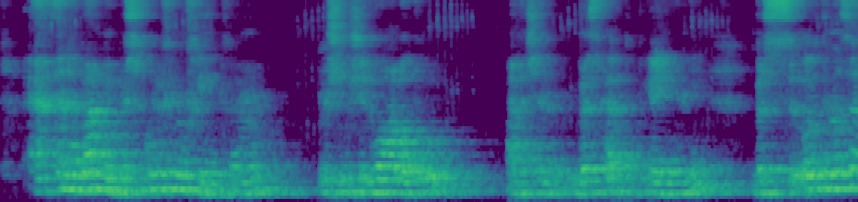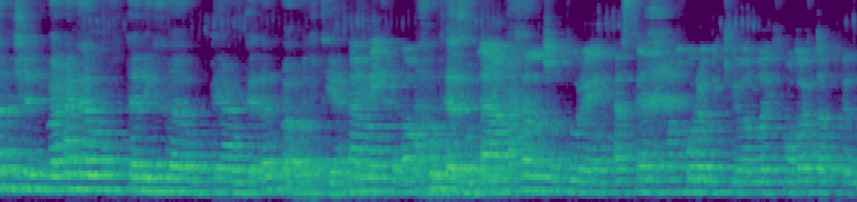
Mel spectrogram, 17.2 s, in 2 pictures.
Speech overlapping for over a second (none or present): none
